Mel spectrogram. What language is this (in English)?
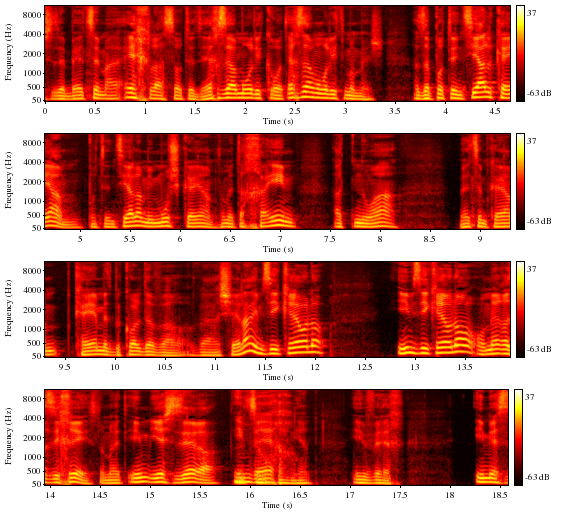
Hebrew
